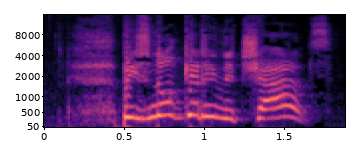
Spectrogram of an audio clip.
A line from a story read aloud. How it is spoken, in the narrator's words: he hollered out defiantly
